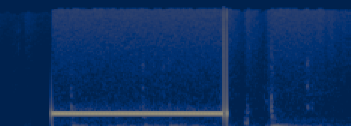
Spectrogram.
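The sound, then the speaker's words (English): A loud, steady telephone dial tone hums at one pitch for nearly two seconds while a call is being placed to get someone on the phone, then cuts off with a click, followed by faint low rumbling and handling noise. “So we're trying to get her on the phone right now.”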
